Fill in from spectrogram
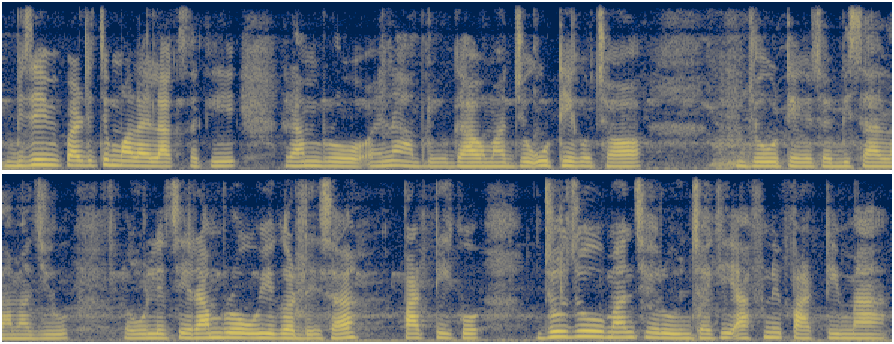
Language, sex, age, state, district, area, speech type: Nepali, female, 18-30, West Bengal, Alipurduar, urban, spontaneous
